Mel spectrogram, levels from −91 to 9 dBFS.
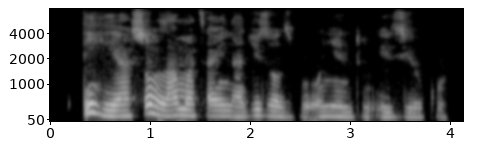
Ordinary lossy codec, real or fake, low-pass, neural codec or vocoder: none; real; none; none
